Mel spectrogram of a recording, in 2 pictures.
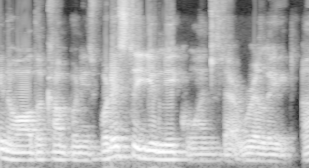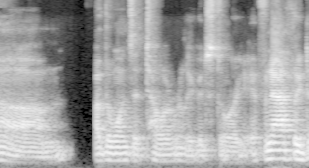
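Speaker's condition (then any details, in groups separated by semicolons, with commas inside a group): No condition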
